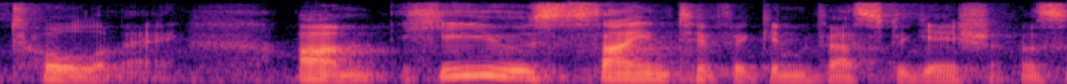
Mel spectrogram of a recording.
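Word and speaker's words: Ptolemy: guy tola may on the P is silent by the way so it's pronounced tola may he used scientific investigation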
